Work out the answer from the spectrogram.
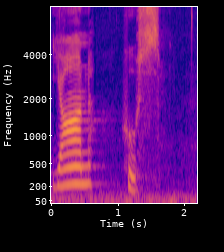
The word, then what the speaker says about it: Jan Hus: inspired by a 15th century catholic priest named john huss it's spelled j-a-n-jan h-u-s house he was born in 1370.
